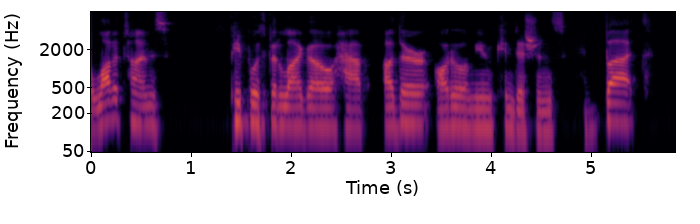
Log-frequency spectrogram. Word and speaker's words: vitiligo: i want to talk about vitiligo vitiligo that's how it's pronounced what is it it's a deep pigmentation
